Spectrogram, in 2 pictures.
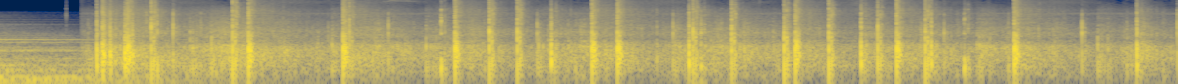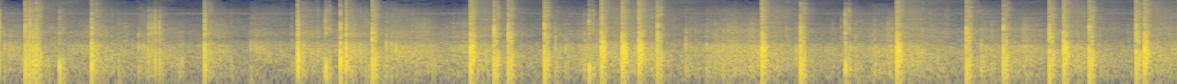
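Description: Consumer fireworks cake, the Flyboys multi-shot repeater, firing shot after shot: a long series of sharp bangs, about one to two a second, as its shells launch and burst. A short musical jingle fades out in the first second.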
